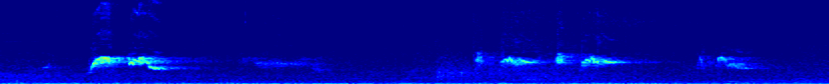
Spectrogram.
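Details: Wild-caught caged red-whiskered bulbul, described as singing eagerly, gives short bright warbled phrases that rise and fall, one around half a second in and a pair of phrases later, over a low background hum.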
